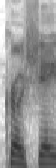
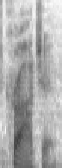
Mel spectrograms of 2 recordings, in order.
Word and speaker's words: Crochet: Your name's Crochet. It's spelled Crochet. That's how we're going to Kind of like pronounce Bob Cratchit from A Christmas Carol. Kind of like Crotchet.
